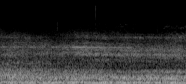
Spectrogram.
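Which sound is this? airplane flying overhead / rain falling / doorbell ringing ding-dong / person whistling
airplane flying overhead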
